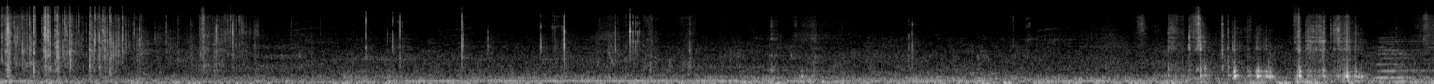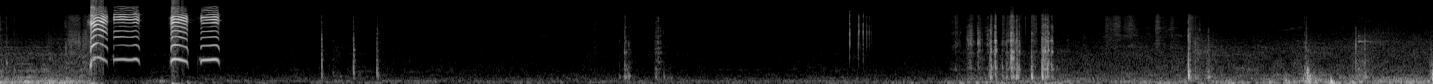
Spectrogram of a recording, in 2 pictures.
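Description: Plastic toys tap and clatter on a stone pavement.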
